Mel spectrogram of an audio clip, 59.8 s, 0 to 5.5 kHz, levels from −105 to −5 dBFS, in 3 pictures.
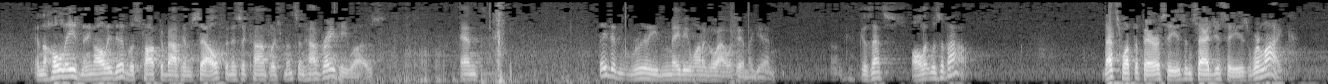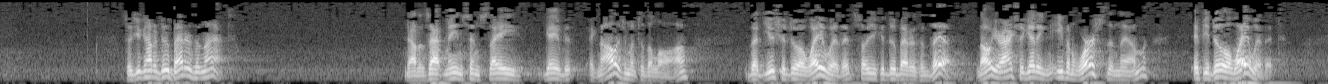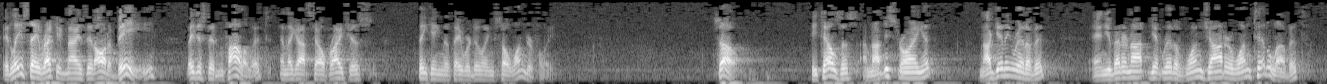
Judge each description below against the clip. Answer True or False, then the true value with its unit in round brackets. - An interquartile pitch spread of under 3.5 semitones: False (4.2 semitones)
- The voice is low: True (110 Hz)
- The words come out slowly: False (145 wpm)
